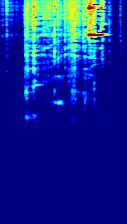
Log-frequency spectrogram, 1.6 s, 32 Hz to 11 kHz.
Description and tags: Small glass plates being scraped against each other. Very high pitched squeak from scraping. Close miked with Rode NT-5s in X-Y configuration. Trimmed, DC removed, and normalized to -6 dB.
